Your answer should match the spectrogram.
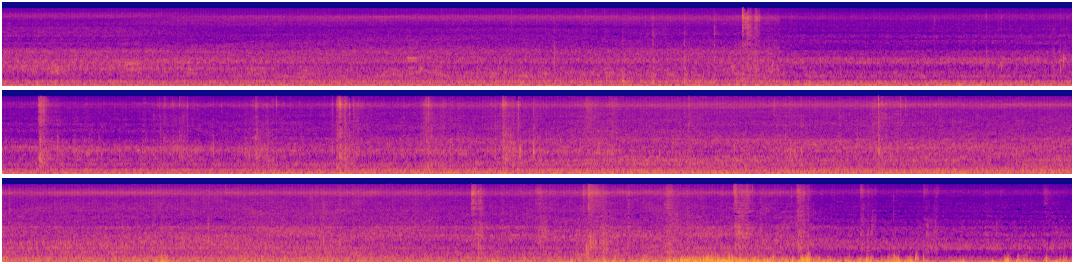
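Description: A car engine idling steadily, with scattered sharp clicks and a louder burst of low noise about two seconds before the end.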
